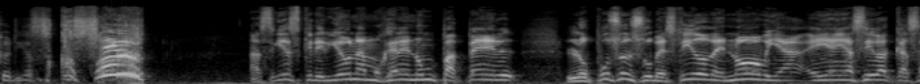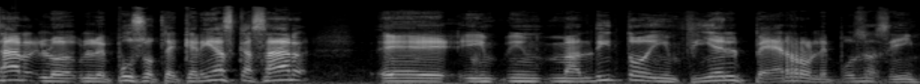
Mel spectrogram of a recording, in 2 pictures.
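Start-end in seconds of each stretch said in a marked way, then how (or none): 0.0-1.0 loud, high, furious female voice through gritted teeth. Quoting a note a bride wrote, the speaker acts it mock-angry through gritted teeth. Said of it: "con tono de mujer enojada apretando los dientes".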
